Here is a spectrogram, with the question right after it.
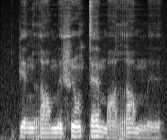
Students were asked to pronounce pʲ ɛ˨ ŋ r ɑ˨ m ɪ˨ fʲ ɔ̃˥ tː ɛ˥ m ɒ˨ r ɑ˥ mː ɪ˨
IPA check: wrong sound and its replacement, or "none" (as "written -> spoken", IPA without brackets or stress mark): ɒ˨ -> ɑ˨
